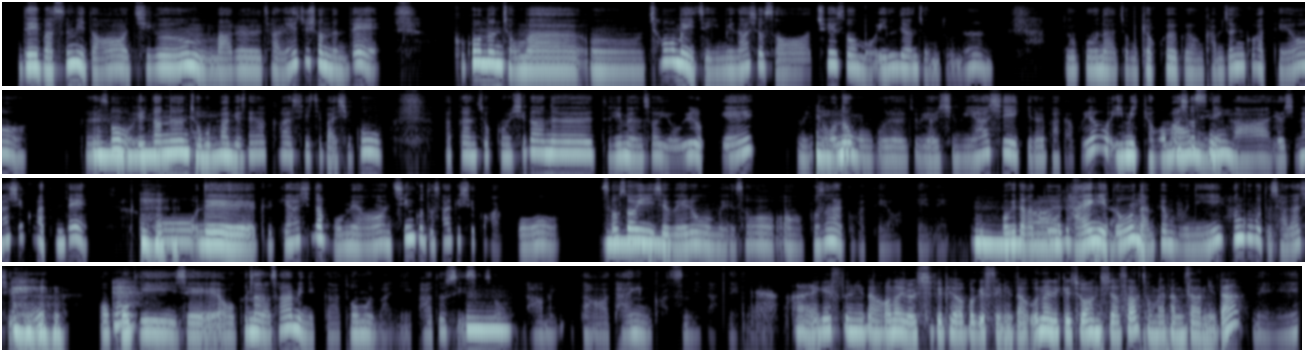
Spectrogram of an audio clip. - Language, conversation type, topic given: Korean, advice, 새 도시에서 외로움을 느끼고 친구를 사귀기 어려울 때 어떻게 하면 좋을까요?
- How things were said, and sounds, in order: other background noise; tapping; laugh; laugh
